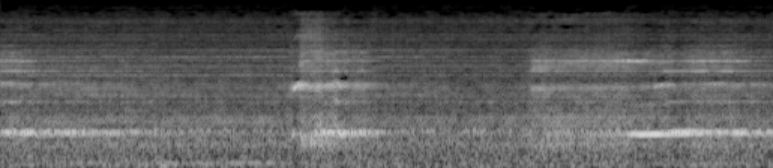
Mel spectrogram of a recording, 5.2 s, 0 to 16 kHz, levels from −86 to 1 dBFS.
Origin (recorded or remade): remade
